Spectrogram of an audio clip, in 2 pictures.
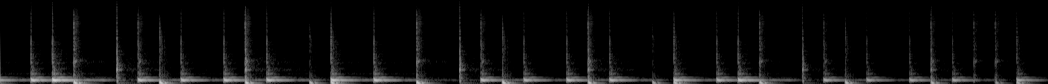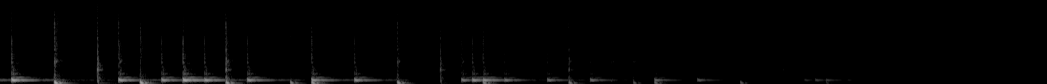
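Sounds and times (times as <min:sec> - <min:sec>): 
congas playing kwela: 0:00.0 - 0:13.1.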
